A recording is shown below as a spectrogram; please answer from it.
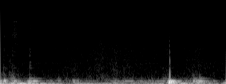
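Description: Computer keyboard keystrokes heard as a run of dull, low thuds, with one sharper knock near the end.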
